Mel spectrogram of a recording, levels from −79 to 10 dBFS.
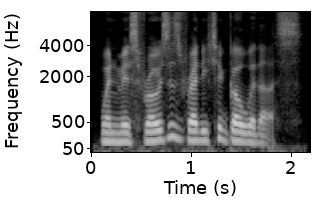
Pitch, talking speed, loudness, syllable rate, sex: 160 Hz, 245 wpm, -16 LUFS, 5.0 syllables/s, female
